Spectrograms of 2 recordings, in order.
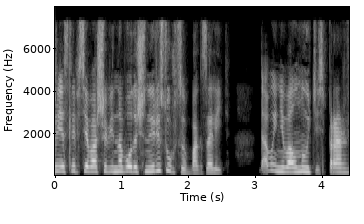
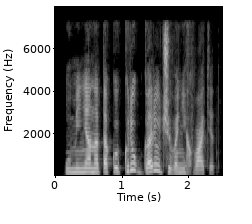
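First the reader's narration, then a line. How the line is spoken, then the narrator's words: Irritated reply. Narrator (Russian): раздраженно отозвался пилот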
